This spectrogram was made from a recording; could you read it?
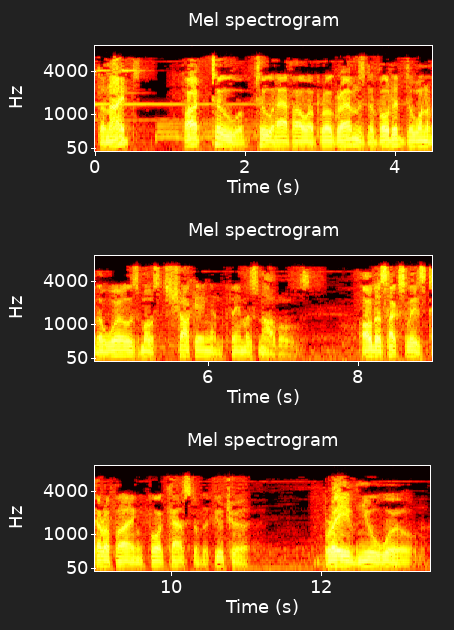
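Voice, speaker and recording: A man with an American accent announcing formally and grandly in deliberate 1950s radio style. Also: low voice. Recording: dull old radio broadcast recording. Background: faint orchestral music.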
